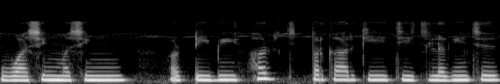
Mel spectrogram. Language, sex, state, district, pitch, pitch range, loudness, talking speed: Garhwali, female, Uttarakhand, Tehri Garhwal, 200 Hz, 200-205 Hz, -12 LUFS, 130 wpm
